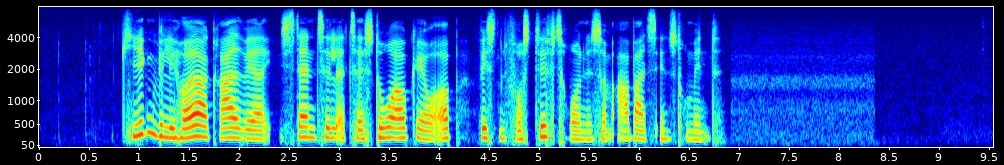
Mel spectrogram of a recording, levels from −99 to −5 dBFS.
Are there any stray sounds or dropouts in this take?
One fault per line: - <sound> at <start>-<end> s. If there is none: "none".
none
